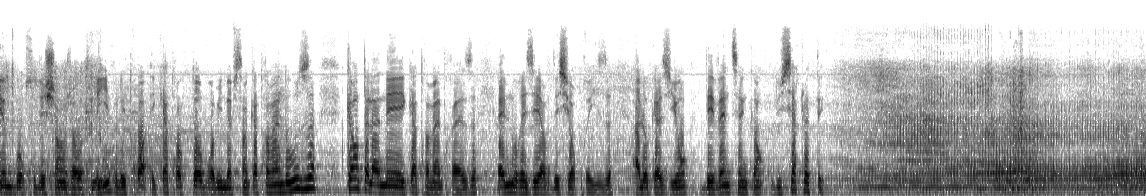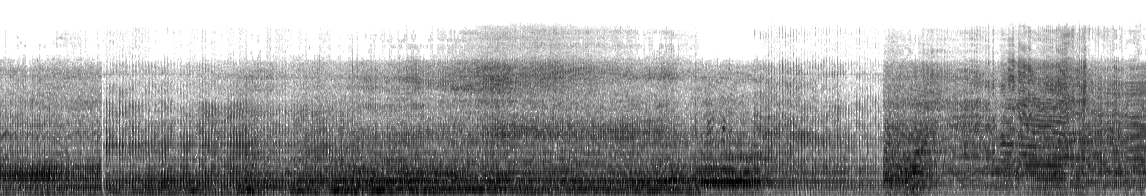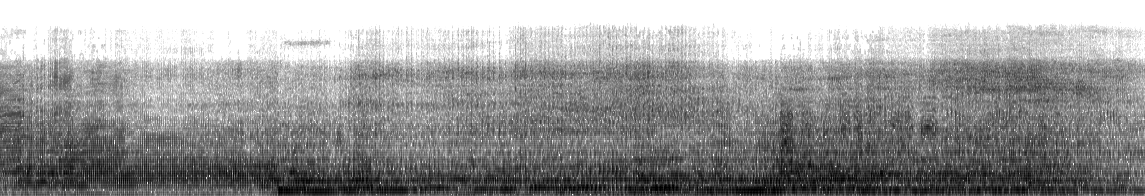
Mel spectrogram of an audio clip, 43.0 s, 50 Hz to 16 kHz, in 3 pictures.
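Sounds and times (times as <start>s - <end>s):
motorcycle engines passing: 0.0s - 5.9s, 9.7s - 42.9s.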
